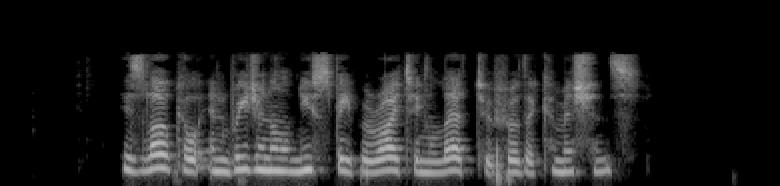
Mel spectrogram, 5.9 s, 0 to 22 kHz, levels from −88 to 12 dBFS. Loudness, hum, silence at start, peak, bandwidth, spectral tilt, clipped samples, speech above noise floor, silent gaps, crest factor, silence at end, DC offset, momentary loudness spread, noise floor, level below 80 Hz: -23 LUFS; none; 0.9 s; -6 dBFS; 8 kHz; -3 dB/octave; under 0.1%; over 67 dB; none; 20 dB; 1.05 s; under 0.1%; 7 LU; under -90 dBFS; -62 dBFS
